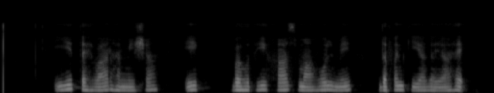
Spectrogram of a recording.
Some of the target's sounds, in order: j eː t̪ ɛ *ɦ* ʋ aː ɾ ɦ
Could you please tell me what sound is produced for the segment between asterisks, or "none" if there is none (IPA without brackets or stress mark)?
ɦ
